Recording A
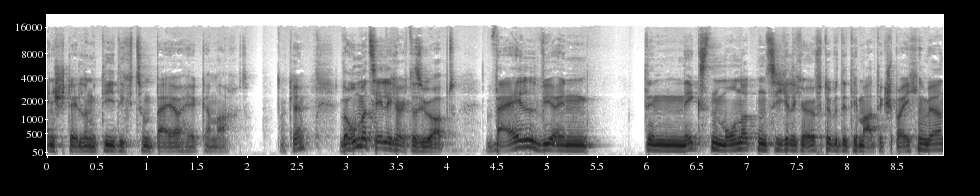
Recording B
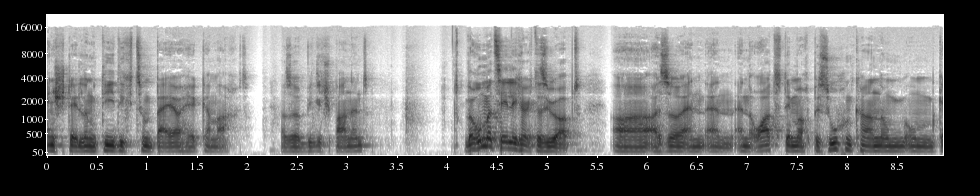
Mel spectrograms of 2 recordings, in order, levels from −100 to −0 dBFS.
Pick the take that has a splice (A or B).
B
